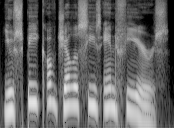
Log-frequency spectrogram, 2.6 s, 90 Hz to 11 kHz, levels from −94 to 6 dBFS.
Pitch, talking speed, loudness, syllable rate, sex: 180 Hz, 135 wpm, -15 LUFS, 3.2 syllables/s, male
